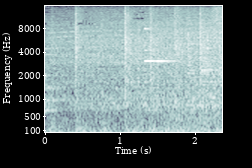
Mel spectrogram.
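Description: Trailer sound design: a loud, deep rumble with several sharp hits over it.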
